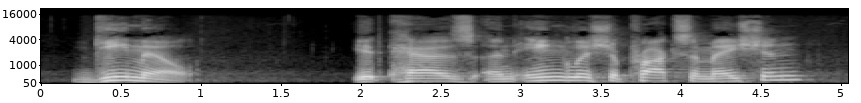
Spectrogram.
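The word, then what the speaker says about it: גימל: your chart you'll see this letter is called Gmail Gmail it has an English approximation of G the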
